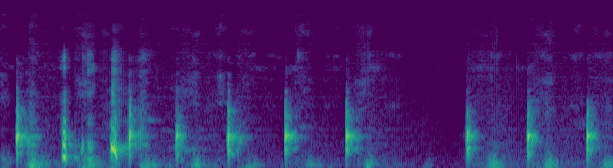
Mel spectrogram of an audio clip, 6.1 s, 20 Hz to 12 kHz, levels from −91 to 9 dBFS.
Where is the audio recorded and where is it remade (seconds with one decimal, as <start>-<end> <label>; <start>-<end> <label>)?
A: 0.0-0.9 recorded; 0.9-1.4 remade; 1.4-3.6 recorded; 3.6-5.2 remade; 5.2-6.1 recorded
